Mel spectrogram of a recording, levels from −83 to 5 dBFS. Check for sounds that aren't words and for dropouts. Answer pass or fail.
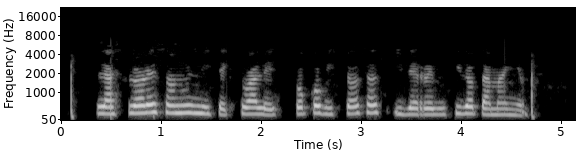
pass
